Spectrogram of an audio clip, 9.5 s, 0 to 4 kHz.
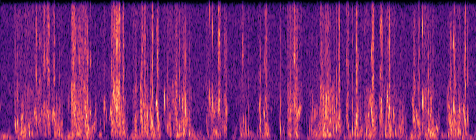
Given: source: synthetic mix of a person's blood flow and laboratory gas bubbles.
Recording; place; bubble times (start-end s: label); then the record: Doppler ultrasound of blood flow; precordium
0.26-1.26 s: bubbles
1.32-1.84 s: bubbles
1.97-2.52 s: bubbles
2.63-3.23 s: bubbles
3.25-3.84 s: bubbles
4.10-4.55 s: bubbles
4.78-5.00 s: bubbles
5.12-5.39 s: bubbles
5.57-5.65 s: bubbles
5.72-6.04 s: bubbles
6.16-6.84 s: bubbles
6.91-7.53 s: bubbles
7.57-8.09 s: bubbles
8.21-8.75 s: bubbles
8.91-9.39 s: bubbles
From the record:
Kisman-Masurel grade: 342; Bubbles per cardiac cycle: rolling drumbeat, 9 or more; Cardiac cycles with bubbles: 100%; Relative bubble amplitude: moderate (0.250 to 0.450); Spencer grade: 3 (all of the cardiac periods contain showers or single bubble signals, but not dominating or overriding the cardiac motion signals); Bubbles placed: anywhere in the cardiac cycle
